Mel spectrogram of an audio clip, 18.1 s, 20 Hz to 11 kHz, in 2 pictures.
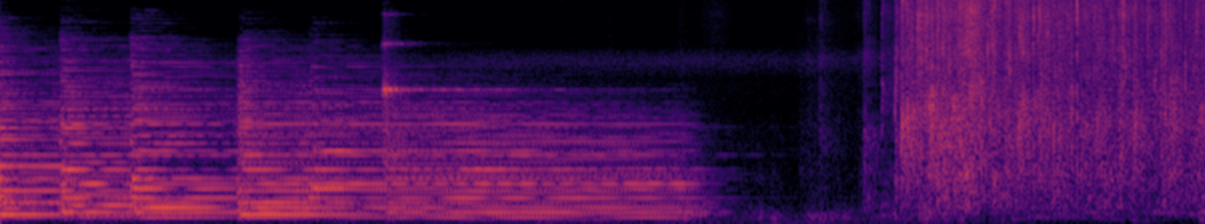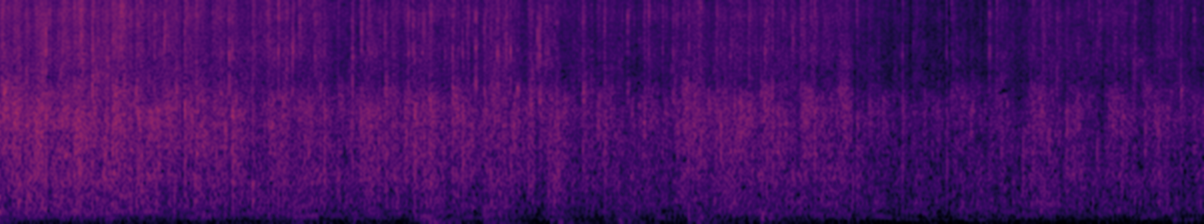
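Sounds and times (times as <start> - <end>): audience applauding: 6.4 - 18.0.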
